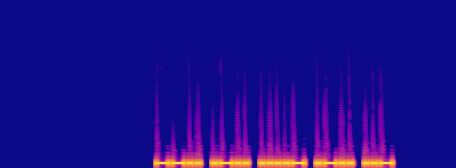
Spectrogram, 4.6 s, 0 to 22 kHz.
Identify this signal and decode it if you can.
Morse code, heard as a keyed tone, about 30 wpm, 700 Hz. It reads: ZL4LU
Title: DXCC-100 Call Signs - 5 Characters - Repeated 3x - 30wpm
